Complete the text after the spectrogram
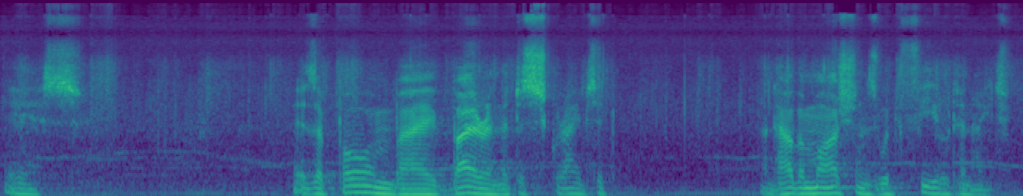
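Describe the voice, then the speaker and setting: A man's voice: fairly low pitch, fairly even intonation, fairly bright tone, slight background noise. Earnest, brooding spaceman in reverb. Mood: mournful. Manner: grave, halting, impassioned. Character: earnest, brooding male expedition spaceman, idealistic and bitter. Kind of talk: radio drama acting.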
